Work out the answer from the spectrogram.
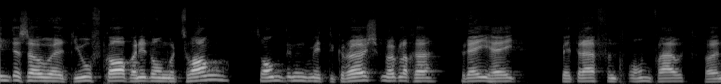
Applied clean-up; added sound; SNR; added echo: neural mask model DeepFilterNet 3.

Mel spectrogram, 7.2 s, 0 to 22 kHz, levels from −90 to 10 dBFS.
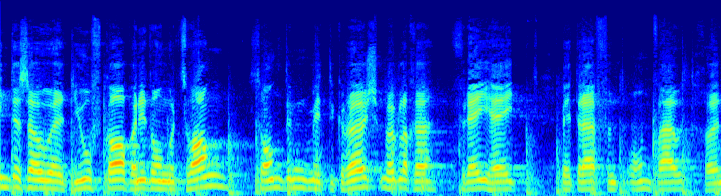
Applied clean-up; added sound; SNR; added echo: none; Run; 18 dB; none.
